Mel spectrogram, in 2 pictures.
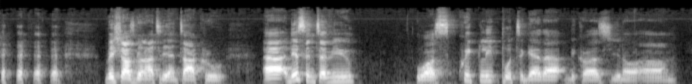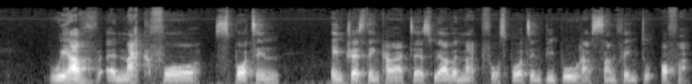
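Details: Adult man speaking; normal fluent speech.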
